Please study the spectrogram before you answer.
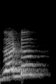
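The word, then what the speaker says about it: dzud: रखिएगा फिर मंगोलिया में जड आपातकाल किससे संबंधित है ये आपका जो डी है ये आपका साइलेंट है जड और कहीं कहीं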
